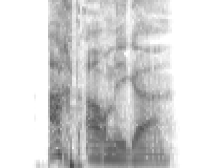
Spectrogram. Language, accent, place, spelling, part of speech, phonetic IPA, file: German, Germany, Berlin, achtarmiger, adjective, [ˈaxtˌʔaʁmɪɡɐ], De-achtarmiger.ogg
- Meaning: inflection of achtarmig: 1. strong/mixed nominative masculine singular 2. strong genitive/dative feminine singular 3. strong genitive plural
